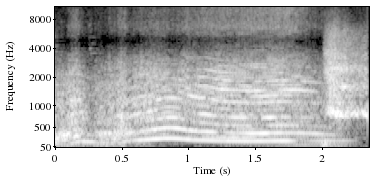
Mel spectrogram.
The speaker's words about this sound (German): Also rein in den Dienst Porsche und auf in die Wedemark.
